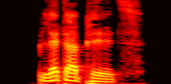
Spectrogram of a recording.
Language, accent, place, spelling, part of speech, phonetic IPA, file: German, Germany, Berlin, Blätterpilz, noun, [ˈblɛtɐˌpɪlt͡s], De-Blätterpilz.ogg
- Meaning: agaric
